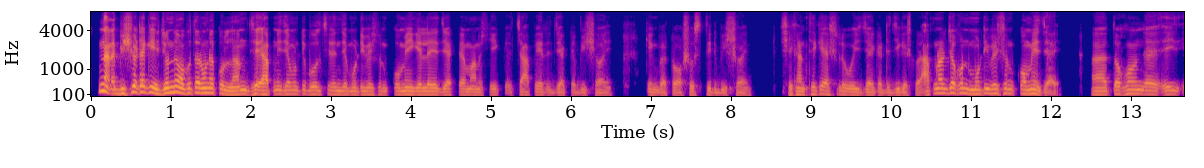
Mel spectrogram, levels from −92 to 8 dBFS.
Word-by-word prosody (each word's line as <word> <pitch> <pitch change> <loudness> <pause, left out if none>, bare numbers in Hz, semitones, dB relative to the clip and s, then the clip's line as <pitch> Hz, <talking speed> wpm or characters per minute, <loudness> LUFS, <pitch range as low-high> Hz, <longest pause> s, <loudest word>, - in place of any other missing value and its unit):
না, - - +12
না। - - +5
বিষয়টাকে 200 +2 +5
এইজন্যে 170 +7 +6
অবতারণা 170 +1 +5
করলাম 125 -2 +3
যে, 145 - +4
আপনি 135 +2 -4
যেমনটি 135 0 -3
বলছিলেন 125 0 -3
যে - - -1
মোটিভেশন 115 0 -4
কমে 120 +1 0
গেলে 115 0 +1
যে - - -1
একটা 105 - -7
মানসিক 100 0 -6
এ - - -11
চাপের 100 0 -6
যে 100 - -7
একটা 95 - -12
বিষয় 90 0 -8 0.5
কিংবা 95 -1 -5
একটা 100 - -7
অস্বস্তির 105 0 -7
বিষয়, 85 0 -8 0.5
সেখান 110 -1 -2
থেকে 125 +2 -4
আসলে 110 - -7
ঐ - - -1 0.2
জায়গাটি 95 -2 -4
জিজ্ঞেস 100 -2 -4
করা। 100 -1 -6
আপনার 160 +1 +2
যখন 170 -1 +2
মোটিভেশন 150 +1 0
কমে 140 0 +3
যায় - - -5 0.5
আ - - -1 0.2
তখন 135 +2 0
অ্যা 125 -1 0 0.2
এই 130 - -1
120 Hz, 185 wpm, -22 LUFS, 100-145 Hz, 0.5 s, না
